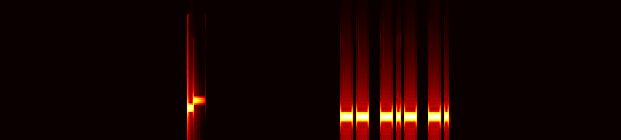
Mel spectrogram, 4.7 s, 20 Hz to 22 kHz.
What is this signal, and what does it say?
Morse code, heard as a keyed tone, about 40 wpm, 700 Hz. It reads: MKN
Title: USA Call Sign Postfixes - 3 Letters 40wpm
